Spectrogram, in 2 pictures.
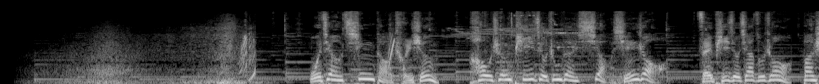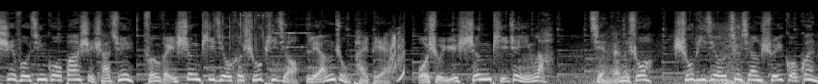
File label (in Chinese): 男国 宣传片 病毒; 青岛纯生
